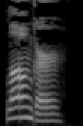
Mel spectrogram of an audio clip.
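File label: "longer", British English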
